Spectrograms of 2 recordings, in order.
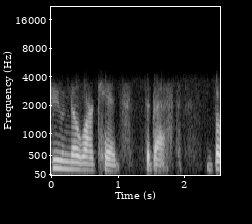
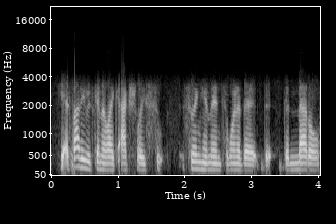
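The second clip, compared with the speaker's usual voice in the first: ordinary talk, nothing marked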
